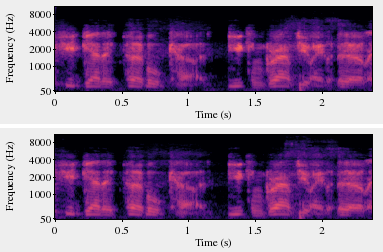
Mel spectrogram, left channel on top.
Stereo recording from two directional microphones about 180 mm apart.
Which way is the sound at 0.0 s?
45° right (ahead or behind).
